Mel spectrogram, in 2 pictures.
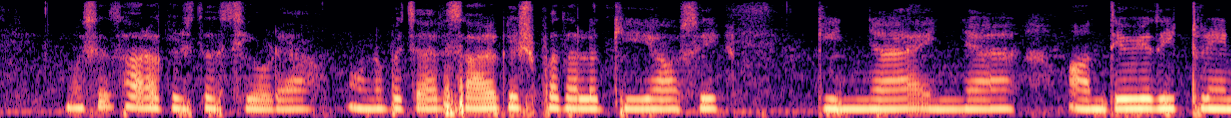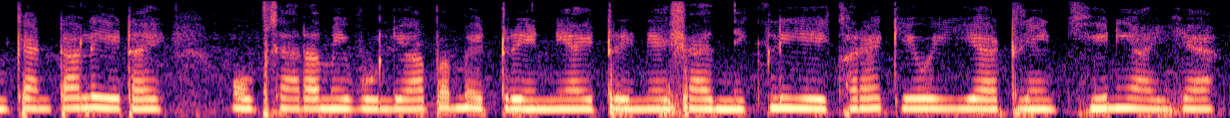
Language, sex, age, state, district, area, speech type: Dogri, female, 18-30, Jammu and Kashmir, Jammu, rural, spontaneous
